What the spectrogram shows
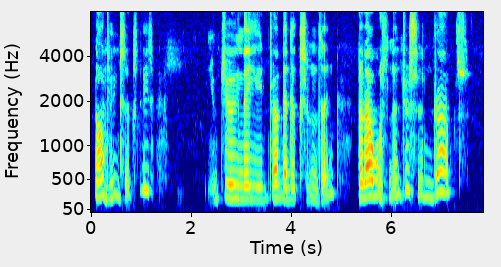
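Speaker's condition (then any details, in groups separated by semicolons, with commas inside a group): Cerebral palsy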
